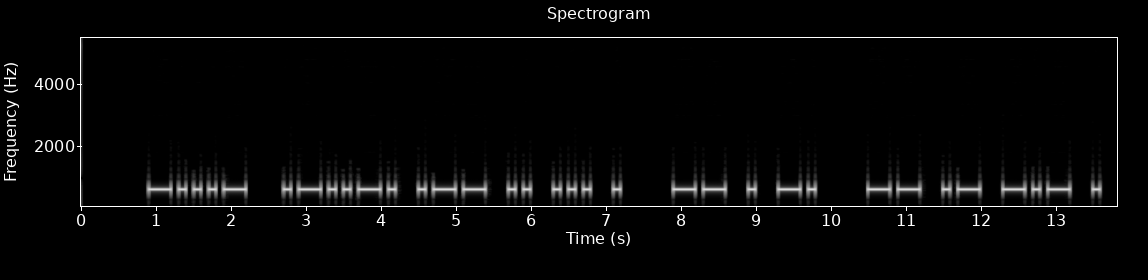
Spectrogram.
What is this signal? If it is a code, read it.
Morse code, heard as a keyed tone, about 12 wpm, 600 Hz. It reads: <BT> "WISE MEN MAKE
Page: English quotations in CW (telegraphy - morse)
